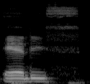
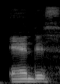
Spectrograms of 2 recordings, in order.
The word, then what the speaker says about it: Andis: shorter list they basically Andes Andis however you want to pronounce that I get a lot of flack about what's the proper way of pronouncing that but a n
